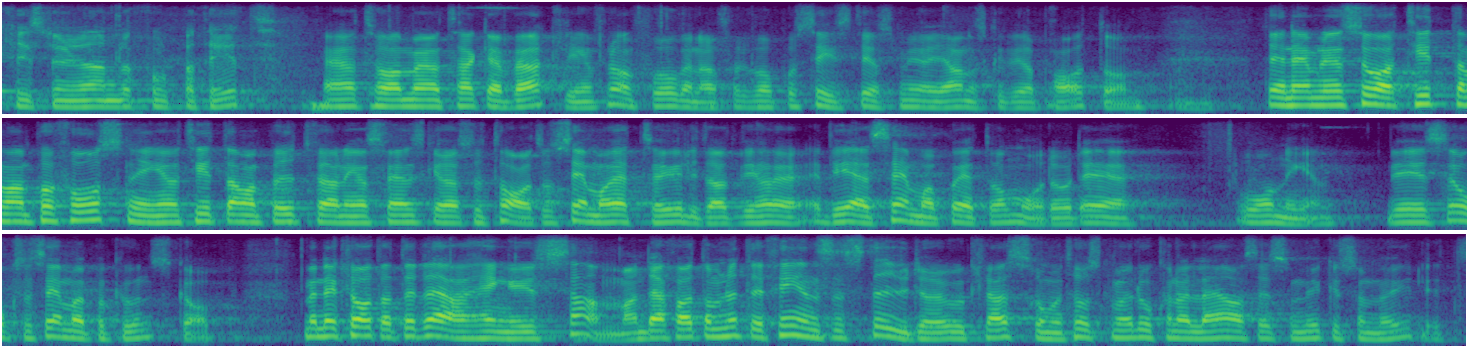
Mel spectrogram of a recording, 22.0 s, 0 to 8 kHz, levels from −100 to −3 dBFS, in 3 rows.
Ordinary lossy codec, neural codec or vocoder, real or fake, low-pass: Opus, 24 kbps; none; real; 7.2 kHz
